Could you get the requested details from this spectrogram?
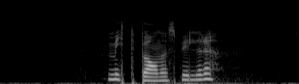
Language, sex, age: Norwegian, female, 24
